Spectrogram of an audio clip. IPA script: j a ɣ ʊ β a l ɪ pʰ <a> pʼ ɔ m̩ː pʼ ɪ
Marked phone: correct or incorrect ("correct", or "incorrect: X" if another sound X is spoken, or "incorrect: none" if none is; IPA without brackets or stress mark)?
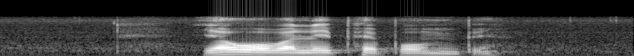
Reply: incorrect: ɛ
